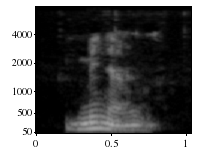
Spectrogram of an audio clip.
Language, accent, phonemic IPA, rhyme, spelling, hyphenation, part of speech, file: English, Southern England, /ˈmɪnəʊ/, -ɪnəʊ, minnow, min‧now, noun / adjective / verb, LL-Q1860 (eng)-minnow.wav
- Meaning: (noun) Any of certain small fish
